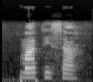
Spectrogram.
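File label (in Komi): "матіса", Komi-Zyrian, female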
